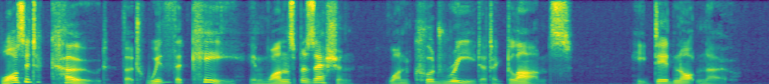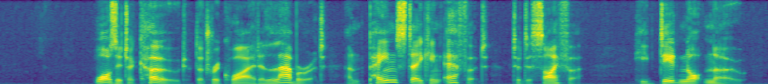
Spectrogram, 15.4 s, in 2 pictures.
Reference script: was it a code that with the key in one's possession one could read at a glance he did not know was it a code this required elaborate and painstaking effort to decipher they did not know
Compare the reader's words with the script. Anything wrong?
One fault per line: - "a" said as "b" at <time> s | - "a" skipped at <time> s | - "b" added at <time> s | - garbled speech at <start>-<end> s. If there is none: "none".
- "this" said as "that" at 9.6 s
- "they" said as "he" at 14.0 s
